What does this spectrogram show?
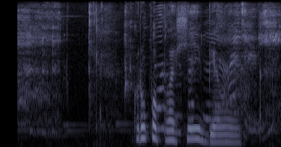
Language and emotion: Russian, neutral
